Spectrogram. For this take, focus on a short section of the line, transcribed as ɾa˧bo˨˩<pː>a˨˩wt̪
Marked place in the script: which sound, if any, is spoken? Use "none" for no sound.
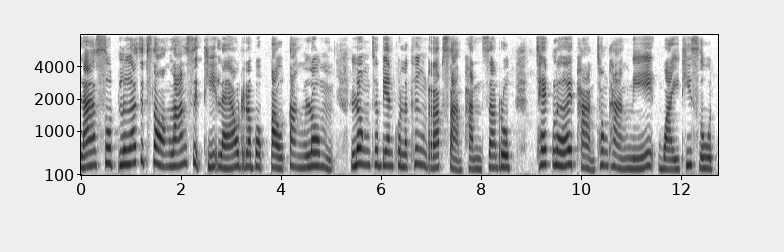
pː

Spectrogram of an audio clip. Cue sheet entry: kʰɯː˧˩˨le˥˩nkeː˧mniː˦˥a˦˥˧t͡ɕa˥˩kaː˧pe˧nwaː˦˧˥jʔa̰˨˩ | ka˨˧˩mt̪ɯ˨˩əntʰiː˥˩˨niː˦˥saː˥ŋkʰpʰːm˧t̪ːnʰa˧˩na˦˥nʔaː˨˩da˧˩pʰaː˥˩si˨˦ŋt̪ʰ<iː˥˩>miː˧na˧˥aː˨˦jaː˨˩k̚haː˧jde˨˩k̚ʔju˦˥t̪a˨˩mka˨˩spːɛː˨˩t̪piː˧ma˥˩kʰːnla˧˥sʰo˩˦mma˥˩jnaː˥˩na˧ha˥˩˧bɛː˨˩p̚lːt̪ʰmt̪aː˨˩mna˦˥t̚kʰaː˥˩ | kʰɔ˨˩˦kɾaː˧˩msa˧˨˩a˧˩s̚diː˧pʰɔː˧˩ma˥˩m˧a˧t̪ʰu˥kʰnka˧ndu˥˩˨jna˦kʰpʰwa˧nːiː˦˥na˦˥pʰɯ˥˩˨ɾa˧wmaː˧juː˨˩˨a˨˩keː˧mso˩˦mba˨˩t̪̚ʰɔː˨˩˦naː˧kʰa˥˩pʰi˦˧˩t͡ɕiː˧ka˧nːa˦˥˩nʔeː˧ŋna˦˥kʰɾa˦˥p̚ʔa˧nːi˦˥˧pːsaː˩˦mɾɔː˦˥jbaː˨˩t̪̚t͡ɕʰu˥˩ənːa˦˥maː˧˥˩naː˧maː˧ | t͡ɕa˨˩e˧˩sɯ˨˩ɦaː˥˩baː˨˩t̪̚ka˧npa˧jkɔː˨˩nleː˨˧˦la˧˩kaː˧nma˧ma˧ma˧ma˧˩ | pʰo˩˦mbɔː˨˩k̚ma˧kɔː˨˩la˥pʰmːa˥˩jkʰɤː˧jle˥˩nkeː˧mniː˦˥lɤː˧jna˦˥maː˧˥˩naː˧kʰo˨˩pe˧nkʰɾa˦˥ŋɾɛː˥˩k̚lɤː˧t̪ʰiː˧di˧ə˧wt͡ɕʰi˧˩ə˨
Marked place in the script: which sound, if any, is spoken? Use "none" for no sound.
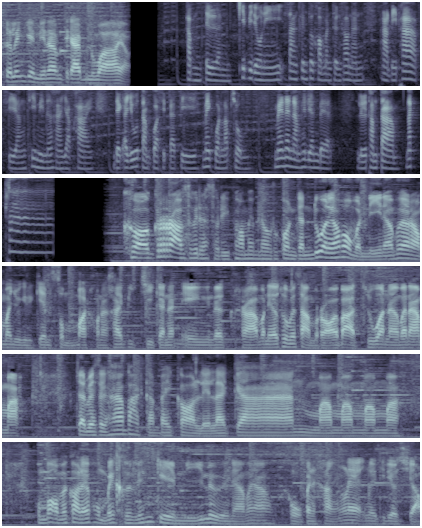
iː˥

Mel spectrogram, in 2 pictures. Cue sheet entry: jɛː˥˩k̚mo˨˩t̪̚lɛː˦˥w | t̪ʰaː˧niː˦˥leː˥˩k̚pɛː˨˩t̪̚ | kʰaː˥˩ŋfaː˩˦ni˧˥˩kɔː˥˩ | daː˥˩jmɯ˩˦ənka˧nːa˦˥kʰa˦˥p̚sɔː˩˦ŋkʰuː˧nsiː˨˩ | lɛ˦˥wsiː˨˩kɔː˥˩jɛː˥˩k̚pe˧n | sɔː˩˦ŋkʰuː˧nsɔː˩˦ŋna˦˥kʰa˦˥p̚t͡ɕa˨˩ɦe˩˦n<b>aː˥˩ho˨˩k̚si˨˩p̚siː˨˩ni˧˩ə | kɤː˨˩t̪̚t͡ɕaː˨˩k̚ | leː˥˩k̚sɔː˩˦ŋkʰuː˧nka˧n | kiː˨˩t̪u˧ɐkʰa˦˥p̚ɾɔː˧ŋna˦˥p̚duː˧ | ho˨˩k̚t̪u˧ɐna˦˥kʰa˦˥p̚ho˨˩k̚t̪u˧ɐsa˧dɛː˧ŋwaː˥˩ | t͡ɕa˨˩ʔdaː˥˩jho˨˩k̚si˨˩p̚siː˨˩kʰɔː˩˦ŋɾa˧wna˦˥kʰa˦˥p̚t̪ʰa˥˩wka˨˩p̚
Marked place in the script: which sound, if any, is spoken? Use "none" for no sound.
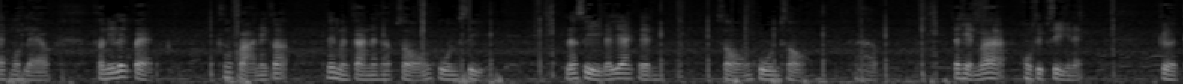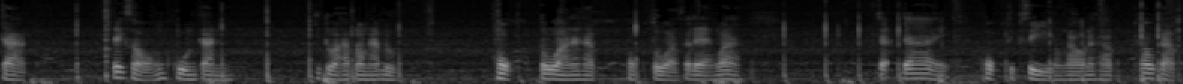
w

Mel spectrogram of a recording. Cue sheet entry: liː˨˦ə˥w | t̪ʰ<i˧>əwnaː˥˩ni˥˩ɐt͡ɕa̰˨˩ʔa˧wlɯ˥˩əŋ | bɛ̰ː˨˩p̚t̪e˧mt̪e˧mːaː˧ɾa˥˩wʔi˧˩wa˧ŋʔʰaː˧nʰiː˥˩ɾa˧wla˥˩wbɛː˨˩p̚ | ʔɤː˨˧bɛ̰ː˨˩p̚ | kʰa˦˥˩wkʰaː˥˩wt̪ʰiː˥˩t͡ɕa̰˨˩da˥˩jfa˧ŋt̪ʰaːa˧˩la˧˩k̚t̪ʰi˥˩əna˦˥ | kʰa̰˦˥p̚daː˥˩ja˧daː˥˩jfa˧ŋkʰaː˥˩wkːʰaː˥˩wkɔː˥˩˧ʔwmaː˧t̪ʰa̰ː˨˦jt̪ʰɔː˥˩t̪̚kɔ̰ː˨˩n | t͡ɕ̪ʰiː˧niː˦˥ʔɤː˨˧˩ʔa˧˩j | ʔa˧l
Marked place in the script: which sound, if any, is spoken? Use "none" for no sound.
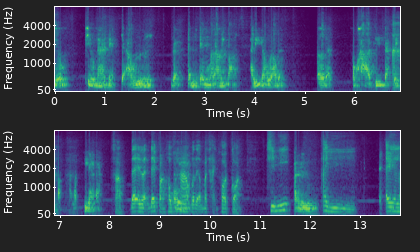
i˥˩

